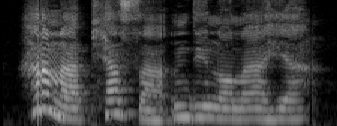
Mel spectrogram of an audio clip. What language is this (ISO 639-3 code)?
ibo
